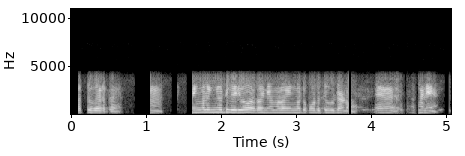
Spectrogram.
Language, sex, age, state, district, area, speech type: Malayalam, female, 45-60, Kerala, Pathanamthitta, rural, conversation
